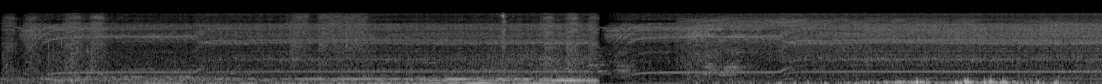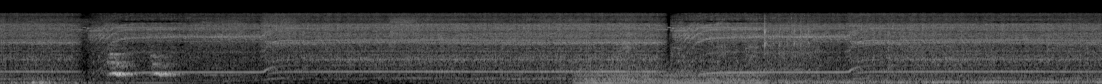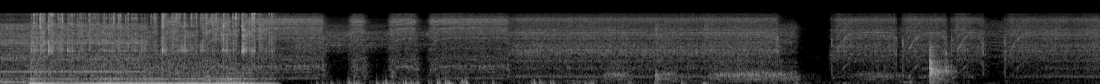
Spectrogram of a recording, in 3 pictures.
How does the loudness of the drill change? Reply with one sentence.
The volume of the drill goes up, then down.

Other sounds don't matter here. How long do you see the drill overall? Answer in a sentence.
You can hear the drill for 33 seconds altogether.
